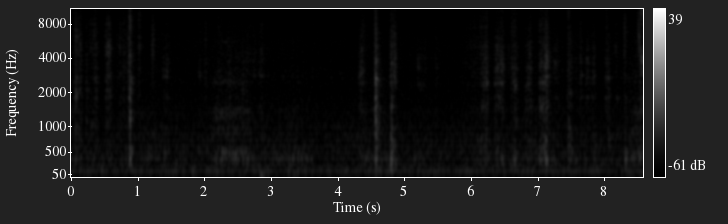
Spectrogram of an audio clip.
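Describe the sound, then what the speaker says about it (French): Dull craft scissors cut paper in a series of short, quiet snips and rustles, a few clustered together and then spaced apart, close by against a low steady hum. "Mon dos, mes ciseaux coupent mal."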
